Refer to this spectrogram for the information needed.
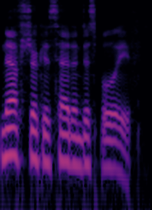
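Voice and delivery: plain reading voice

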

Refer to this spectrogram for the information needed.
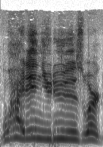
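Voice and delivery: mock a parent's yell, pitch pushed up; imitating yelling mom. Mom yelling at child over missing work, mock yelling. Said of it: "my mom was yelling at me".

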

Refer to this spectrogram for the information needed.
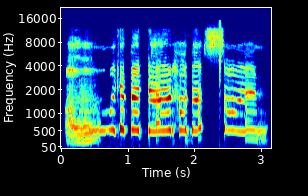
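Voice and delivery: high, slow teary gush; mock weepy gush. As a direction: gush like you're about to cry. Imitating crying at random things.

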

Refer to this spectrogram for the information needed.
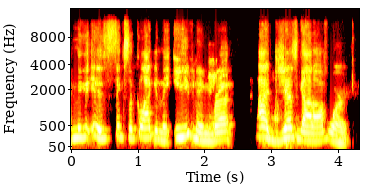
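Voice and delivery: high mock mother fed up after work; exasperated mom. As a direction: scold like a tired mom. Tired mom scolding, voiced.

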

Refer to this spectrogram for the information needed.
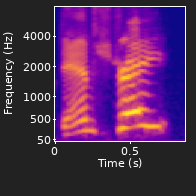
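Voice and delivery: usual speaking voice

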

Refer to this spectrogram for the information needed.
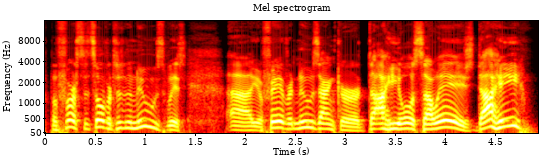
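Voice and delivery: loud DJ handing over to the news; radio voice. Pretend. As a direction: announce like a radio host. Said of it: "I'd do the old radio voice anyway".

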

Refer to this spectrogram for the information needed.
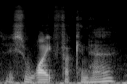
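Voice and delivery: ordinary talk, nothing marked

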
